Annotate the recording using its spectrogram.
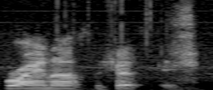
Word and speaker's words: Brian Ostaszewski: My name is Brian Ostaszewski.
